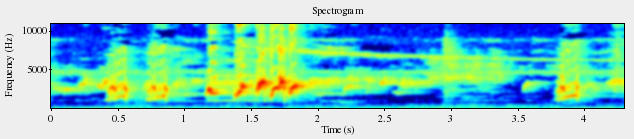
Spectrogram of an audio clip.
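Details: Red-whiskered bulbul in 'wild song' style, used to stir up listening birds: a lively burst of liquid, slurred whistles after a few opening chirps, then a short closing phrase over a faint low hum.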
